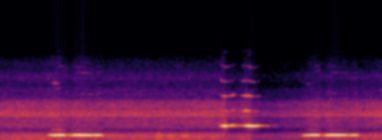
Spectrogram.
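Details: Young pied butcherbird singing just outside a house: two matching low, clear whistled notes about two and a half seconds apart, with a brief higher whistle between them over faint steady background noise.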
